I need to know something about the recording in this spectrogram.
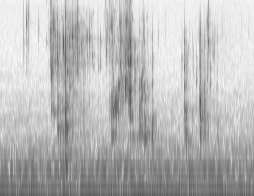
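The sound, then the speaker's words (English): Tea pours from a large, full jug in short, splashy bursts with bright dripping and trickling sounds, fairly quiet over a steady low hum, no one speaking. “And as for right now, we just take the other giant jug of tea out, which is full. And can I get the top off? There we go. So we got tea. Let's pour.”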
